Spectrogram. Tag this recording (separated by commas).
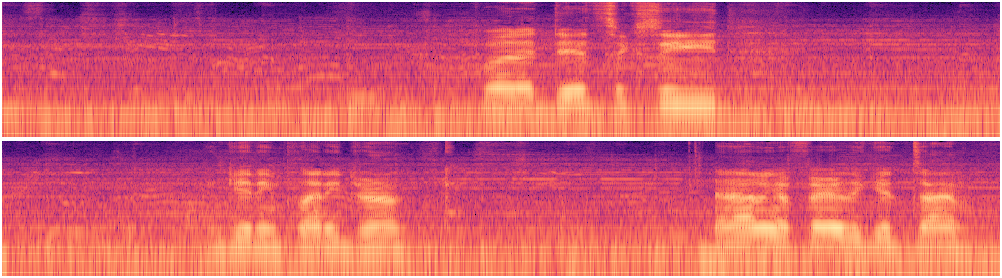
Music, Speech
